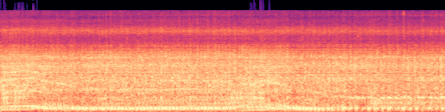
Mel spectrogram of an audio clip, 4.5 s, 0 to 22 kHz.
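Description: A Honda Vario 125 scooter engine with a leaking radiator runs close and loud, its idle chugging steadily as the throttle is blipped for brief revs.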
